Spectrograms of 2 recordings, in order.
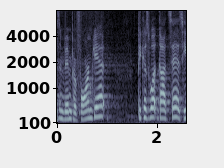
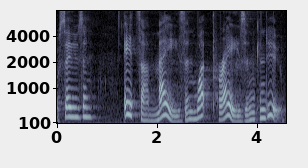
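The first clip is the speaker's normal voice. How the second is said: put-on Southern accent; 2 semitones lower, 4 dB quieter, much slower than usual. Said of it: "she really has a Southern accent".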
